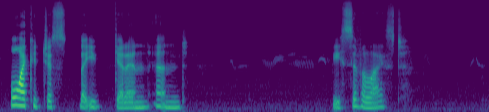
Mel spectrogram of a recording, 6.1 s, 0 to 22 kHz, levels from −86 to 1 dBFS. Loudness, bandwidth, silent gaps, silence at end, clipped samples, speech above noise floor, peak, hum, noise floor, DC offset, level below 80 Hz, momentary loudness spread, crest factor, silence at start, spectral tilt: -31 LUFS; over 20 kHz; none; 1.1 s; under 0.1%; 41 dB; -6 dBFS; none; -72 dBFS; under 0.1%; -76 dBFS; 20 LU; 28 dB; 0.15 s; -4.5 dB/octave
